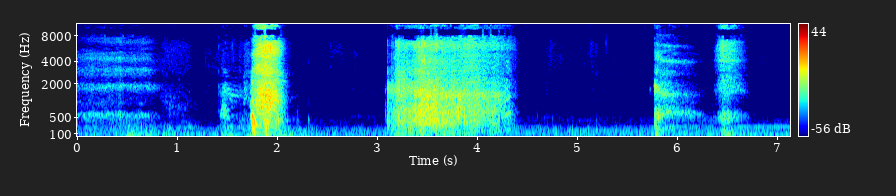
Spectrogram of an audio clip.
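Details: A person with a summer head cold, sneezing nonstop and messily, gives a loud sneeze, a long forceful wet exhalation, then two quick smaller sneezes. Repeated cold sneezing.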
